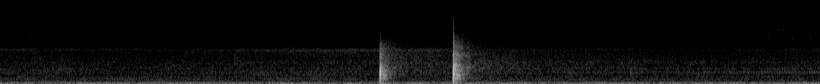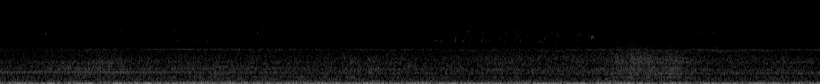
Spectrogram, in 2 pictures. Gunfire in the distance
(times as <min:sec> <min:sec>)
0:03.8 0:05.2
